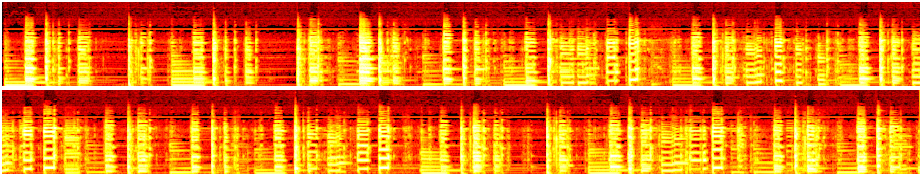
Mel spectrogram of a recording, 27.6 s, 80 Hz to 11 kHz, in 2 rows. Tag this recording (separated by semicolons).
96bpm; ambient; cool; fender; funky; groovy; guitar; improvised; lofi; loop; oldtape; quantized; soul; vintage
